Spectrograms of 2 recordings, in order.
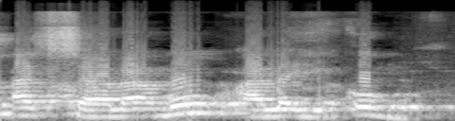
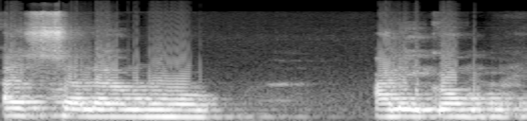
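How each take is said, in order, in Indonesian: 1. Kedua kata itu menyatu tanpa jeda. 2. Ada jeda antara kedua kata itu. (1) "Harus nyambung" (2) "tidak boleh ada jeda antara assalamu dengan alaikum"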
